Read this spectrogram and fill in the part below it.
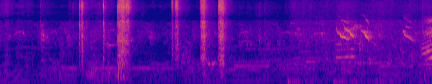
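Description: Turkeys cluck and gobble in short, scattered bursts while being boxed up in a backyard farm, with sharp thumps and rustling of handling nearby and a low motor hum underneath.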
